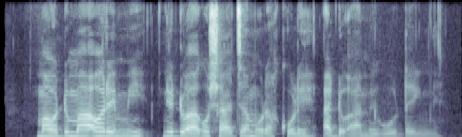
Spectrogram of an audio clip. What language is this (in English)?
Kikuyu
